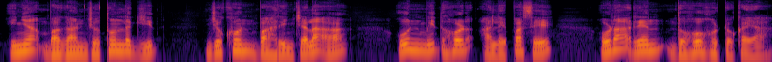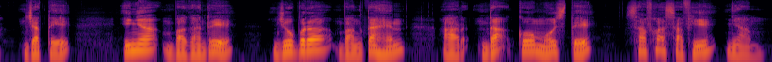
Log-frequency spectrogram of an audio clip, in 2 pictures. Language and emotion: Santali, neutral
